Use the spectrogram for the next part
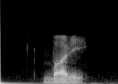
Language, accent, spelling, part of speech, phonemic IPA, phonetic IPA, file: Armenian, Eastern Armenian, բարի, adjective / noun / particle, /bɑˈɾi/, [bɑɾí], Hy-բարի.ogg
- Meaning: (adjective) 1. kind, kind-hearted, good-natured, good 2. good; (particle) all right!, very well!, agreed!, OK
